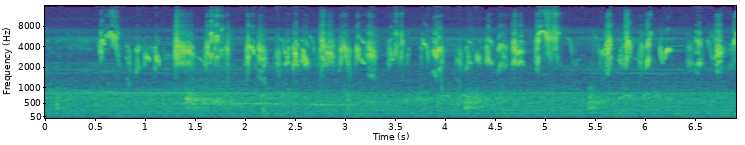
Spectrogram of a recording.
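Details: Wild shama song, dense and lively, with many quick whistled notes and chattery phrases packed closely together. A low steady hum runs underneath.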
